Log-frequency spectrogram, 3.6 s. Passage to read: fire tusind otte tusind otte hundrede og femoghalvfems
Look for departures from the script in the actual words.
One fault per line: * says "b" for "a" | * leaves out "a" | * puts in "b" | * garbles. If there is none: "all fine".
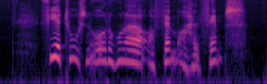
* leaves out "tusind otte"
